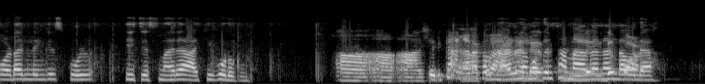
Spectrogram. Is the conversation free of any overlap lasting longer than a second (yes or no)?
no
